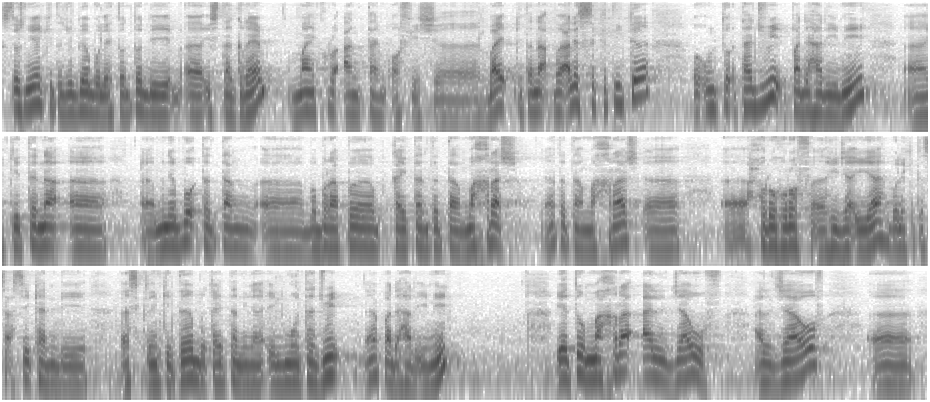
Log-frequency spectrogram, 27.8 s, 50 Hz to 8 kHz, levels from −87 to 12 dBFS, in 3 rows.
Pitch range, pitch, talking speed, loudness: 105-125 Hz, 110 Hz, 130 wpm, -29 LUFS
